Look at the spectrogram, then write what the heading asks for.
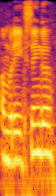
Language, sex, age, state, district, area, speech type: Punjabi, male, 18-30, Punjab, Shaheed Bhagat Singh Nagar, rural, spontaneous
